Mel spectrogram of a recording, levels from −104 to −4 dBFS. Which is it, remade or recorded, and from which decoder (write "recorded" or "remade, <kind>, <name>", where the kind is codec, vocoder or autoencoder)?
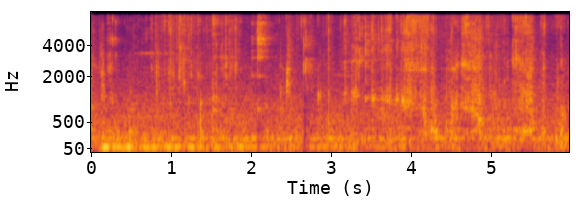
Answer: recorded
